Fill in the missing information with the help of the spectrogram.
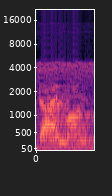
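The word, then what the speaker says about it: daimon: today for many years I made a point of dividing the pronunciation calling one our familiar term the term demon and the Greek form diamond or Babel the dictionary however prefers us to use the same pronunciation but let us bear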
